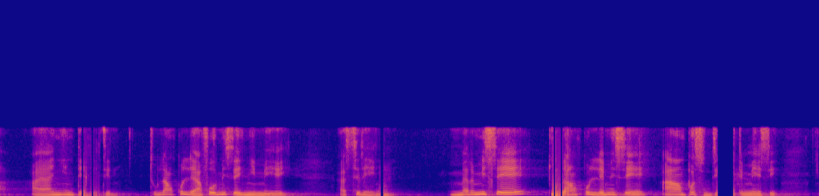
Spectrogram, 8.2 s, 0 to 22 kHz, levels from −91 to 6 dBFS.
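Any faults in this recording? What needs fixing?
Hard-edged holes of silence break the speech at 0.81–1.05 s, 3.80–3.93 s, 5.50–5.71 s and 7.17–7.37 s, and after each the sound returns with a click, a jump in level or brief distortion. This is packet loss on an ADPCM call. About 100, 40, 110 and 170 ms went missing, with the first and third losses scattered in runs of up to 30 ms. The decoder's adaptive predictor and step size then drifted from the sender's. Packet-loss concealment with decoder-state recovery, or forward error correction on the link, would prevent it.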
